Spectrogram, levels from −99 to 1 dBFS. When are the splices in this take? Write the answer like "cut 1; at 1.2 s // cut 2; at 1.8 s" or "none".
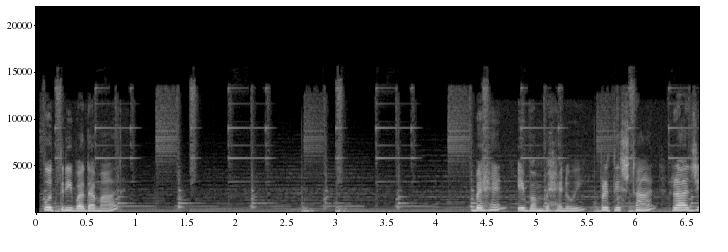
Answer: cut 1; at 1.2 s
